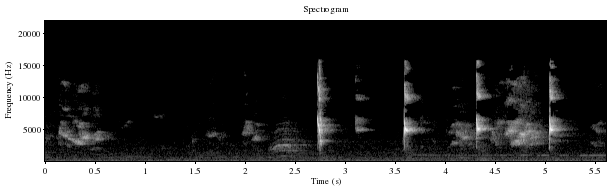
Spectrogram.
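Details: A green Fischer's lovebird pair gives quiet, sharp, clipped tick-like chirps at uneven intervals, mixed with soft, thin twittering notes.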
